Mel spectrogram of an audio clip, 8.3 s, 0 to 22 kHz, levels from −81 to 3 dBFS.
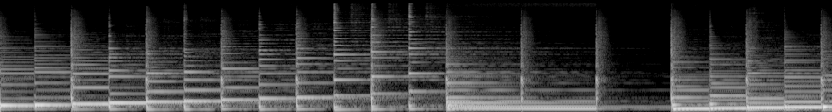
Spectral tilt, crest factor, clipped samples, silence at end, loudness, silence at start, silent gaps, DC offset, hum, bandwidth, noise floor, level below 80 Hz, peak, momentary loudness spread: -7 dB/octave; 16 dB; under 0.1%; 0 s; -18 LUFS; 0 s; none; under 0.1%; none; 18.5 kHz; -41 dBFS; -52 dBFS; -2 dBFS; 9 LU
